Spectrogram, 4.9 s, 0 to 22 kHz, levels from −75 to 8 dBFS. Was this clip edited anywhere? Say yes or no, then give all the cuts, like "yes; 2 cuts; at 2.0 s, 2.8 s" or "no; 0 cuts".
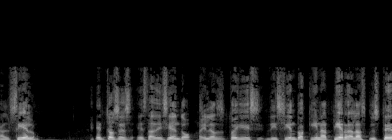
yes; 2 cuts; at 1.1 s, 2.5 s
